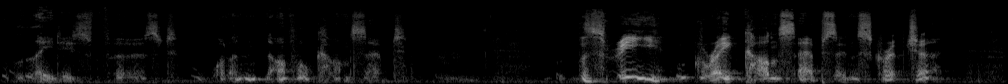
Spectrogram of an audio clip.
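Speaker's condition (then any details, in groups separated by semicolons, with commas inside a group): Spasmodic dystonia; brain disorder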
